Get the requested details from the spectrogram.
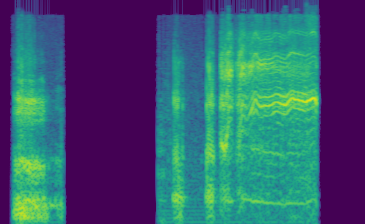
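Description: A pig gives a short rough grunt, then a pause before a shrill, drawn-out squeal.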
